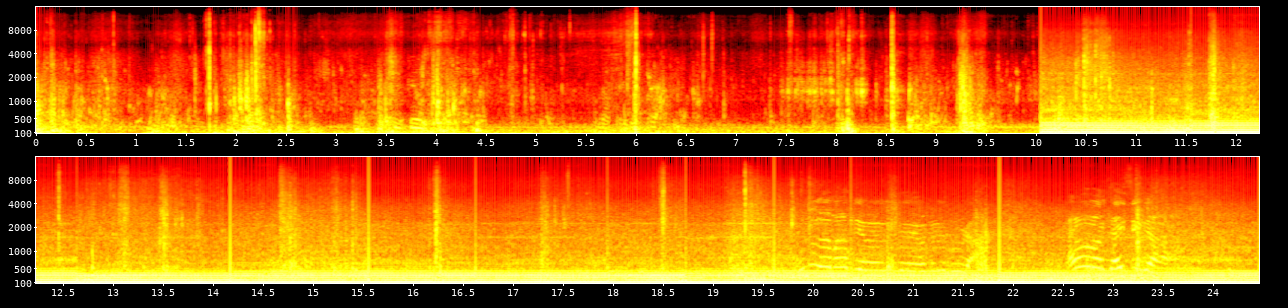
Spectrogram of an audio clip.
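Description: Scattered knocks and clicks of fish being handled on a boat deck, then, about ten seconds in, a fishing boat's engine that cuts in suddenly and runs at a steady, even pitch, with voices over it near the end.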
